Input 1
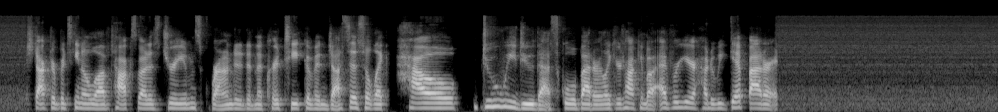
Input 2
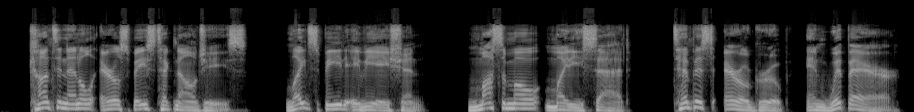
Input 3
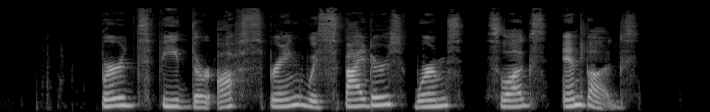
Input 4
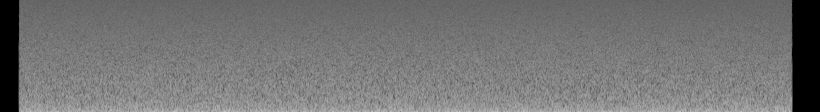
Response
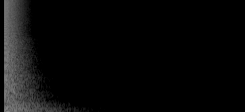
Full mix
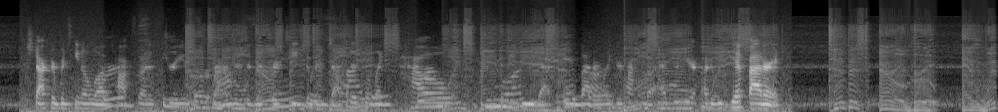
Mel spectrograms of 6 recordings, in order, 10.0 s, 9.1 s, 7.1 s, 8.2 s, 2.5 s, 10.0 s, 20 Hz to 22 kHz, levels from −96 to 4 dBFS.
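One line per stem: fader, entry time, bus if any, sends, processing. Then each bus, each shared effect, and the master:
-0.5 dB, 0.00 s, no bus, no send, small resonant body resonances 280/1900 Hz, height 16 dB, ringing for 40 ms; auto duck -14 dB, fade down 1.35 s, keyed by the third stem
+3.0 dB, 1.55 s, bus A, no send, spectral whitening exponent 0.3; compressor, threshold -29 dBFS, peak gain reduction 6 dB
+3.0 dB, 0.00 s, bus A, no send, three-band squash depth 40%
-17.0 dB, 0.00 s, bus A, no send, dry
bus A: 0.0 dB, tilt -2 dB/oct; compressor, threshold -30 dBFS, peak gain reduction 10.5 dB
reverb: off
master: flange 0.53 Hz, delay 9.9 ms, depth 3.9 ms, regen +65%

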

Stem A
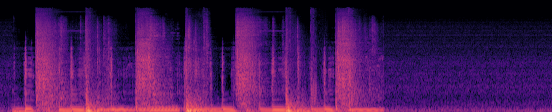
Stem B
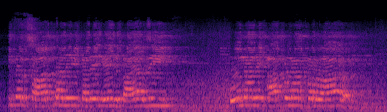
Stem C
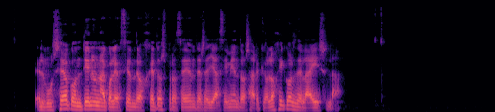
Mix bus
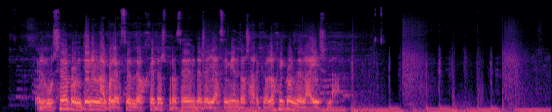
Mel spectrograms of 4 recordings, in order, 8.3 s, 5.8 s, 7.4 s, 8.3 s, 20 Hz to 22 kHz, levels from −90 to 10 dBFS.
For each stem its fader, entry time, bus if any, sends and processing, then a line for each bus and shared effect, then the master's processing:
-11.0 dB, 2.50 s, no send, resonant high shelf 3800 Hz -6.5 dB, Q 1.5; compressor 6:1, threshold -29 dBFS, peak gain reduction 14.5 dB
-19.5 dB, 0.00 s, no send, HPF 1200 Hz 6 dB/oct; AGC gain up to 7 dB
+2.5 dB, 0.00 s, no send, ripple EQ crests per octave 0.77, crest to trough 14 dB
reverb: off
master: low shelf 140 Hz +9 dB; soft clip -15 dBFS, distortion -13 dB

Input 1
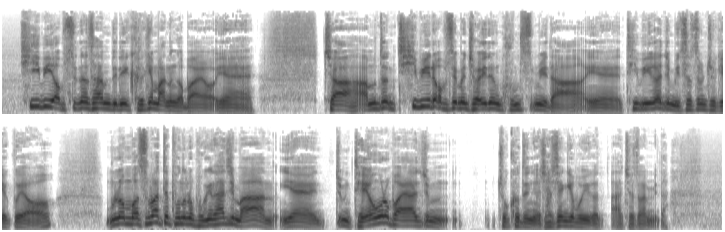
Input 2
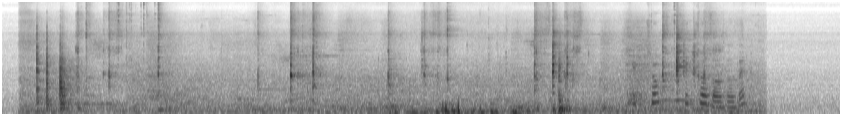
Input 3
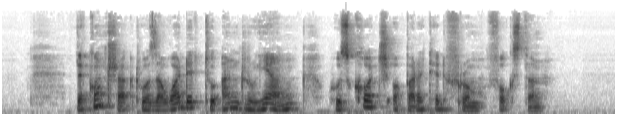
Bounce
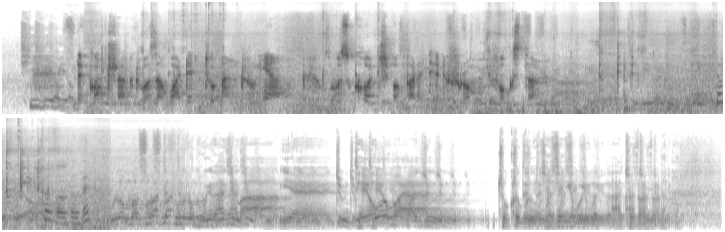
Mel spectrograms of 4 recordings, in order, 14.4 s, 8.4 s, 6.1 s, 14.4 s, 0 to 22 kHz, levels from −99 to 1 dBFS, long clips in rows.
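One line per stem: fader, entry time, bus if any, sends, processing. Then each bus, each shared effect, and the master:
-14.0 dB, 0.00 s, no send, echo send -4 dB, compressor 2.5:1, threshold -39 dBFS, peak gain reduction 12.5 dB
-2.5 dB, 0.65 s, no send, echo send -18.5 dB, compressor 5:1, threshold -38 dBFS, peak gain reduction 17.5 dB
+3.0 dB, 0.00 s, no send, no echo send, HPF 810 Hz 24 dB/oct; low-pass opened by the level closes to 1800 Hz, open at -26.5 dBFS; high shelf 4500 Hz -12 dB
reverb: off
echo: feedback echo 0.138 s, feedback 31%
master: low shelf 220 Hz -11 dB; compressor 5:1, threshold -34 dBFS, peak gain reduction 12 dB

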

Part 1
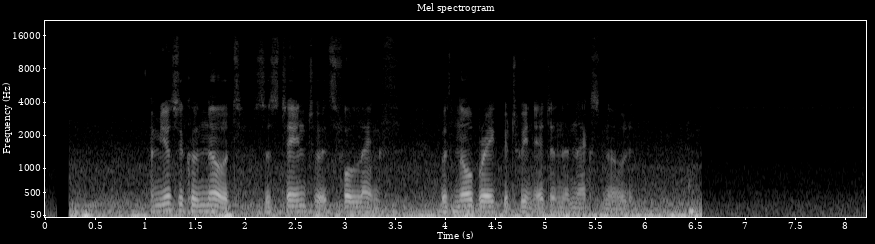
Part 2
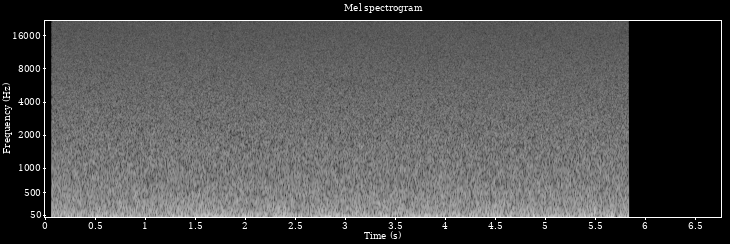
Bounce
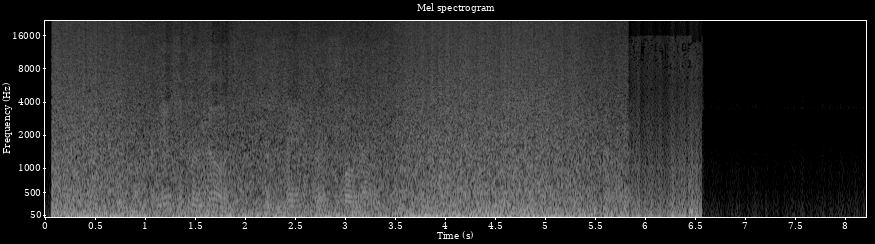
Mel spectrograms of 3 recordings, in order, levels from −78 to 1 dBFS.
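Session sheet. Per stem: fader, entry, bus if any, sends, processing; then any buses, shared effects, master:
-6.0 dB, 0.00 s, muted 3.44–5.59, no send, spectral contrast lowered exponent 0.4; de-esser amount 50%
+1.0 dB, 0.00 s, no send, auto duck -14 dB, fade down 1.00 s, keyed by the first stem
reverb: off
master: limiter -20 dBFS, peak gain reduction 12 dB

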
